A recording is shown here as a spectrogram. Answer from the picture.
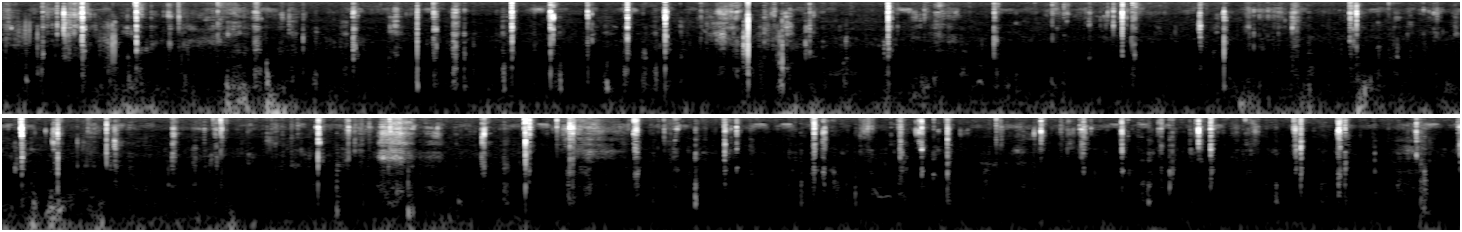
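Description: Chewing and crunching of crispy deep-fried whole quail, with sharp irregular crackles as the meat and small bones are bitten and torn apart by hand, over a low rumble.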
